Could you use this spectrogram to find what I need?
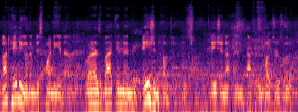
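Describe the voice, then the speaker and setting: Noticeable background noise and audible room echo fill this recording. A man at medium pitch speaks at a fairly quick pace with ordinary pitch variation. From Qatar, Middle East (Indian family). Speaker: recent graduate, international student. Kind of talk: interview.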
